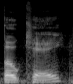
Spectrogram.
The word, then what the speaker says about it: bokeh: They came up with the term bokeh, and some people pronounce it bokeh. Either way is acceptable.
